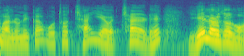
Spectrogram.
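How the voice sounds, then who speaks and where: A man with a high voice speaks at a moderate pace. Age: 60s. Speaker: actor. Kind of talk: interview. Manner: hesitant, code-switching.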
